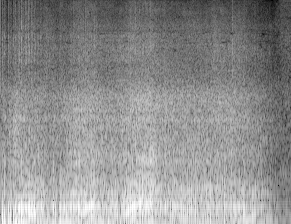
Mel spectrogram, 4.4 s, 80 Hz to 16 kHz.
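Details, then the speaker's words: Polaris RZR with new S&S PowerTune XTO muffler fitted with 1.5 dB reducers, after installation: fires, revs twice, pitch climbs then settles to smooth idle; deep even exhaust, no popping or rattle. Normal exhaust note. "So we reconnected the negative battery cable, and now we're going to fire it up so you can hear what the PowerTune XTO sounds like with the 1.5 dB reducers in it."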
